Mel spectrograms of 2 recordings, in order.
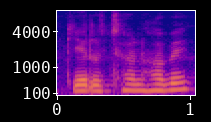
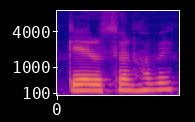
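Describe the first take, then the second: The two takes are said the same way.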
